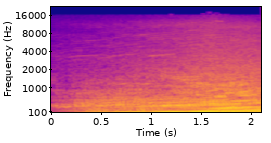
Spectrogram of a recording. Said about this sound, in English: A car throbbing with music and testosterone, fast and slow-mo at the same time, a retrograde pull of sound, vision and air. That was Friday night, the car.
